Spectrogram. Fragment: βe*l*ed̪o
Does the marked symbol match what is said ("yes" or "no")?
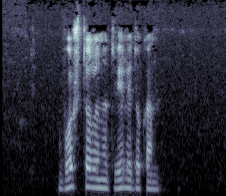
yes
